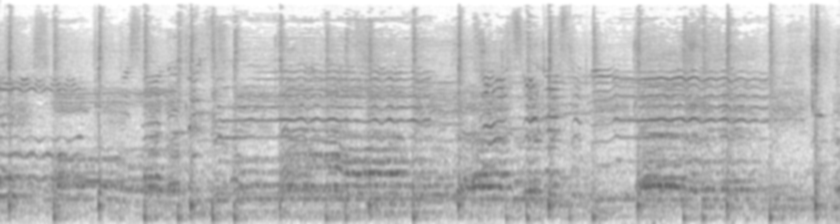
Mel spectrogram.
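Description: A group of about twenty voices singing together as a choir, with a sharp, regular beat about twice a second running under the singing.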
